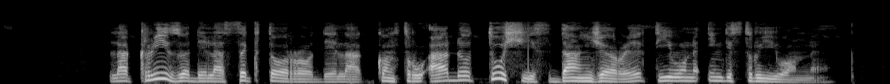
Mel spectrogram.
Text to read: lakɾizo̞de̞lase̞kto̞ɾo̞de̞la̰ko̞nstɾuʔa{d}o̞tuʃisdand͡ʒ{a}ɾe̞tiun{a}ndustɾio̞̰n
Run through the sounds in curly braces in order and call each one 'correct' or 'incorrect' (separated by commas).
correct, incorrect, incorrect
